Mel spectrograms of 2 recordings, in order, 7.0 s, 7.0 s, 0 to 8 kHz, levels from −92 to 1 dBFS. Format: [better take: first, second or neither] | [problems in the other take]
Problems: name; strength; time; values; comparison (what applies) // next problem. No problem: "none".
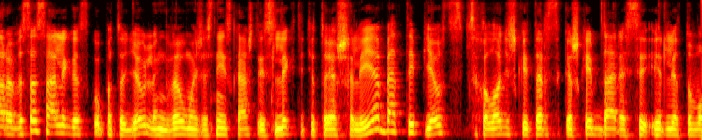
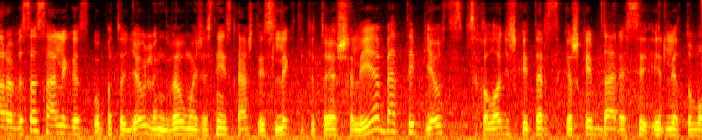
first | background sound (Fixed-wing aircraft, airplane); 13 dB below the speech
